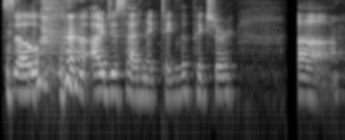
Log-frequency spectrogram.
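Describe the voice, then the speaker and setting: An American woman casually telling excited personal stories in an animated, giggly way, peppering her speech with "like". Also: mid-range voice, slow. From Illinois, United States. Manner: animated, giggly, says "like" often. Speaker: podcast crew member telling fan stories.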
